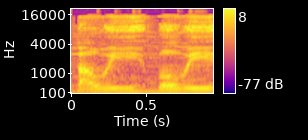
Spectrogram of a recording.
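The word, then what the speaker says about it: Bowie: Famous British singer, song writer और actor David बोवी अलग अलग प्रोनाउंसिएशन है। अमेरिकन बोवी कहते हैं, ब्रिटिश लोग बावी कहते हैं, सो याद रखिएगा।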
